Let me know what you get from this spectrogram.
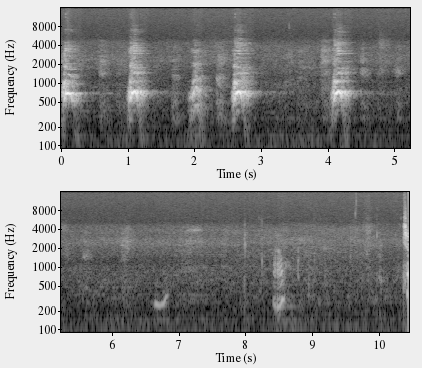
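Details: Guarding Dobermann barking protectively; five loud, deep, clipped barks spaced about a second apart, then silence broken by two soft low grumbles and a final bark.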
